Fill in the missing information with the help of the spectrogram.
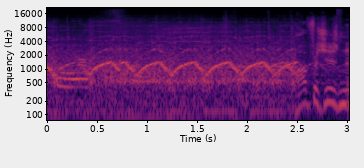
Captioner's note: sirens wail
